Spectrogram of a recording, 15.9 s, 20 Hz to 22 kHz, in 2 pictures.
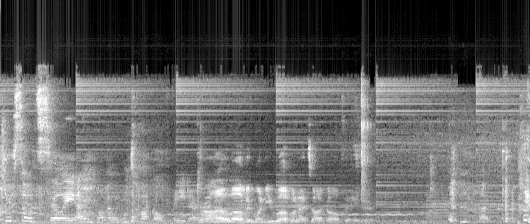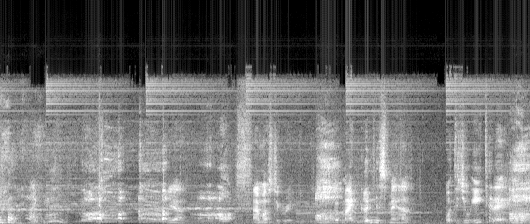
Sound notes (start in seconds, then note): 8.9 puking noise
